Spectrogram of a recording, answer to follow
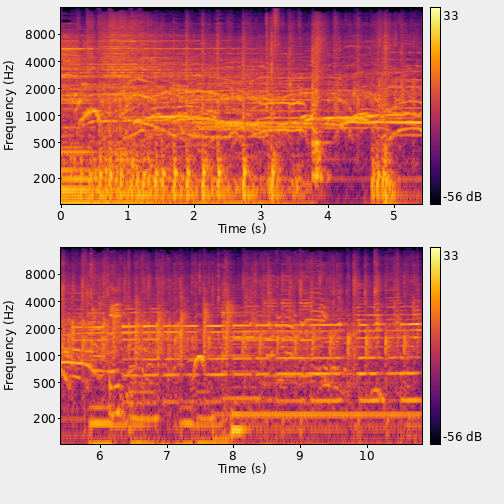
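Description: Audience cheering and whooping at the end of a rock song as the band's last chord rings out. From about six seconds in, a few low bass and guitar notes are played.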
